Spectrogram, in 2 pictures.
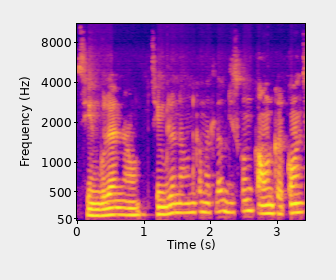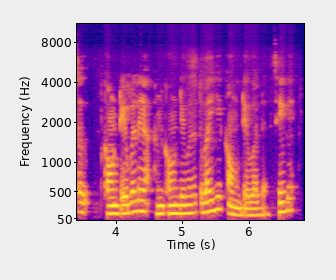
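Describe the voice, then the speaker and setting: A man teaching an English grammar lesson step by step, often asking his students whether it is clear and drawing out sounds slowly to show pronunciation. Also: mid-range voice, expressive, dull audio.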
